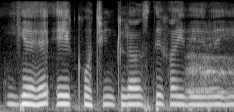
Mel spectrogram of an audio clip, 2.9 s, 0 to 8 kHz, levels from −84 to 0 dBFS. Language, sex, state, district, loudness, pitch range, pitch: Hindi, female, Uttar Pradesh, Saharanpur, -15 LUFS, 210-225 Hz, 215 Hz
